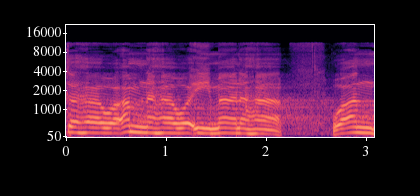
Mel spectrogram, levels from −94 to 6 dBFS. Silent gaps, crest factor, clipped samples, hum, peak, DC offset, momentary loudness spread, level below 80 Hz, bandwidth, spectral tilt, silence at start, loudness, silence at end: none; 10 dB; under 0.1%; none; -8 dBFS; under 0.1%; 9 LU; -50 dBFS; 12 kHz; -6.5 dB/octave; 0 s; -17 LUFS; 0 s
